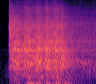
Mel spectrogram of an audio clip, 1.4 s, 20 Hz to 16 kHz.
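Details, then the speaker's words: BMW E30 with a Toyota Beams engine swap on an AK kit harness, ECU not yet fully connected: the starter spins the engine at an even, healthy cranking pace for about a second, then stops. Cranks fine but does not start. "yeah buddy it cranks let's go"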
